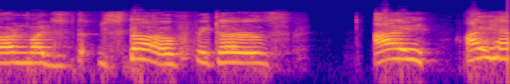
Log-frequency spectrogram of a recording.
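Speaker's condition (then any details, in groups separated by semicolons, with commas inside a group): Cerebral palsy; uses wheelchair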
